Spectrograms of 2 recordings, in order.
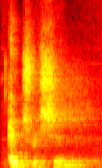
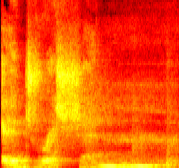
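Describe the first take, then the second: First: It is said in a plain reading voice. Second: It is said in a put-on dragon voice.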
